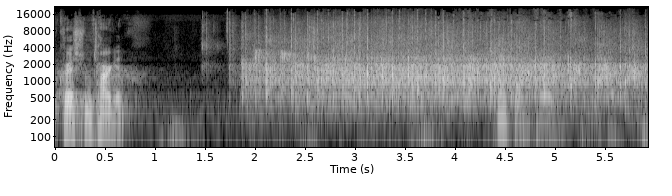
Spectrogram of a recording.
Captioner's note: applause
